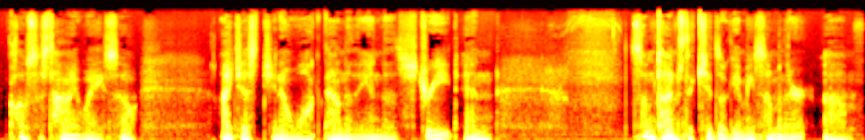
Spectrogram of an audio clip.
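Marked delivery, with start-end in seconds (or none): none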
